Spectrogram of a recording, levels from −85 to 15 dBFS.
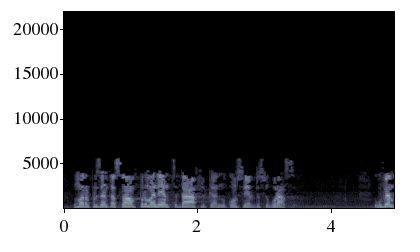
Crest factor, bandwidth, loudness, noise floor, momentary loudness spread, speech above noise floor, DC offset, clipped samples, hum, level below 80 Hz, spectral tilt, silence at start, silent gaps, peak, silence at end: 20 dB; 5.8 kHz; -28 LUFS; -57 dBFS; 13 LU; 30 dB; under 0.1%; under 0.1%; none; -70 dBFS; -8.5 dB/octave; 0.15 s; none; -10 dBFS; 0 s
